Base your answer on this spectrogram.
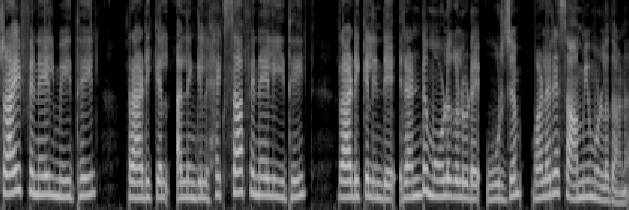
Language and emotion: Malayalam, neutral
